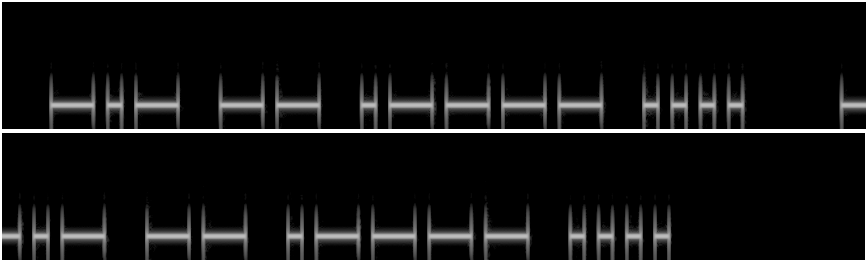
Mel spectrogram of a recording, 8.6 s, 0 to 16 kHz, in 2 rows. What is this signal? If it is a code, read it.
Morse code, heard as a keyed tone, about 17 wpm, 700 Hz. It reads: KM1H KM1H
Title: USA Call Signs Repeated 3x 17wpm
